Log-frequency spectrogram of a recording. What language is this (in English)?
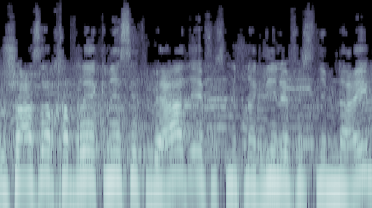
Hebrew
